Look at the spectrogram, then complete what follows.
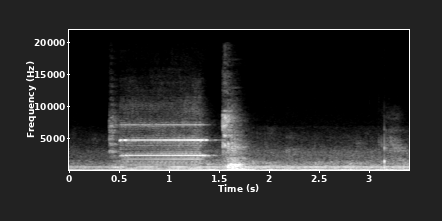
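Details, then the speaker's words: Hestia-S CO2 fractional laser, face resurfacing demonstration by an aesthetic nurse, one test shot on the patient's face: a steady electronic buzz for about a second, then a short hiss over constant machine hum. "I'm just going to do one test shot for Sally just to make sure she's okay."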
